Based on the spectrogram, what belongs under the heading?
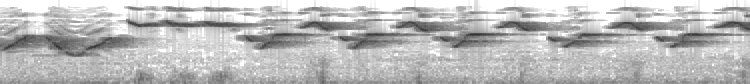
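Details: Sunda robin (tledekan gunung) singing a continuous fast song of repeated slurred whistles, alternating low swooping notes with very high thin ones about three times a second.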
